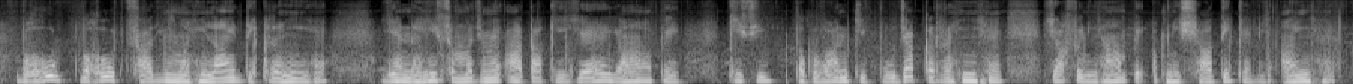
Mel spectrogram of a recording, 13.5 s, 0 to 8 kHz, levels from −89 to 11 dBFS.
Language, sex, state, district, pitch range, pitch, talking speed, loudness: Hindi, male, Uttar Pradesh, Muzaffarnagar, 115-125 Hz, 120 Hz, 140 wpm, -15 LUFS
